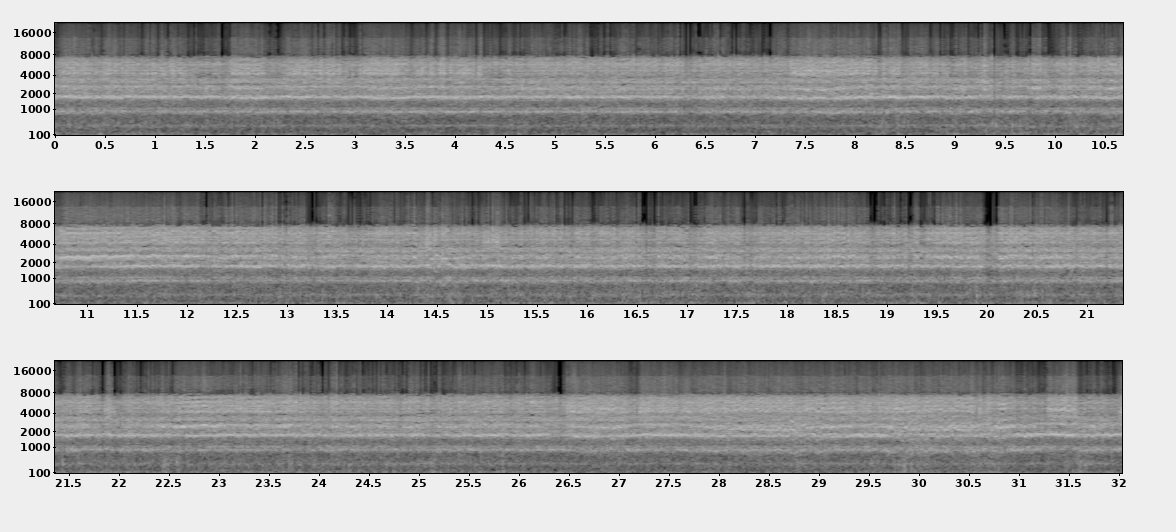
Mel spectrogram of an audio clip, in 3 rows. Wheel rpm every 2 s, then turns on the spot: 230, 230, 230, 230, 230, 230, 230, 230, 230, 230, 230, 230, 230, 230, 220, 220.
none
